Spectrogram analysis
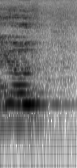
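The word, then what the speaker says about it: י: la bap y la yud van a tener también representación de vocal pero la representamos con la y porque estamos hablando de consonantes Aunque su pronunciación es como la i latina después tenemos cf cf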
